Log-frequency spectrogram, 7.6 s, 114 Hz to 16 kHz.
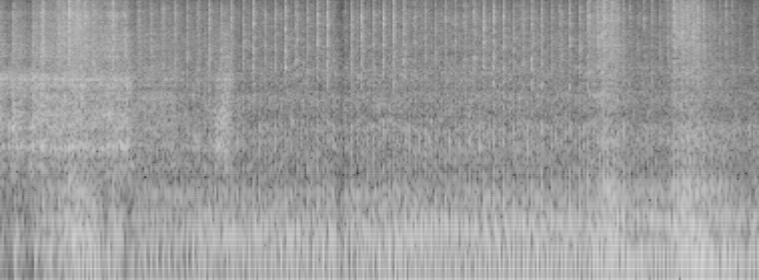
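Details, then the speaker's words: BMW R80 boxer twin custom build, first fire-up after the ignition and new wiring were done: engine catches and settles into an even, lumpy idle with steady beat and a couple of light throttle blips; sounds healthy, normal idle. "Also, I don't know if you've seen it, but we've wired up the ignition. The bike fired up. It sounds amazing."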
